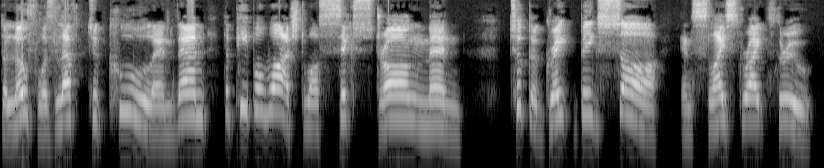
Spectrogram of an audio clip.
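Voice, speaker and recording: Slow, high-voiced man reading a storybook. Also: expressive. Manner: checks understanding with "right?". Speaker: teacher reading aloud to English learners. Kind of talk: expressive rhyming storybook narration with simple explanatory asides.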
